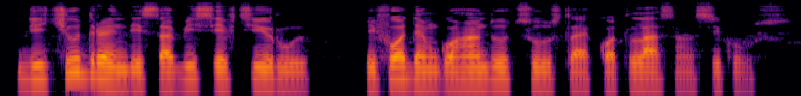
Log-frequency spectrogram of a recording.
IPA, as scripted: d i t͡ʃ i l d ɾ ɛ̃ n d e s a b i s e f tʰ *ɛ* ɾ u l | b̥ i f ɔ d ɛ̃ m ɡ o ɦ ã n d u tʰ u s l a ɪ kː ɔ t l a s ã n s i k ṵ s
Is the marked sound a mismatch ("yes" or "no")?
yes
